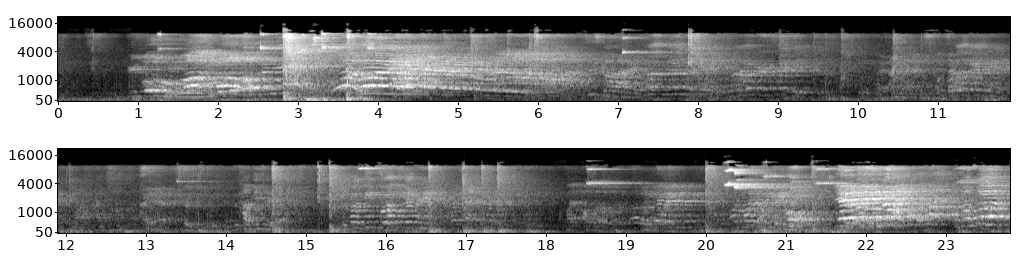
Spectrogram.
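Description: Young men call out and shout to each other during play.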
